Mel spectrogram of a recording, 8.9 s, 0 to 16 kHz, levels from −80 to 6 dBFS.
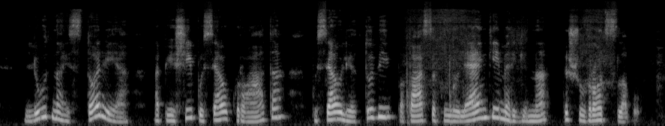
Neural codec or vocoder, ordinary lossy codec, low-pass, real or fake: vocoder, 48 kHz, 128 mel bands, Vocos; Opus, 32 kbps; 14.4 kHz; fake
